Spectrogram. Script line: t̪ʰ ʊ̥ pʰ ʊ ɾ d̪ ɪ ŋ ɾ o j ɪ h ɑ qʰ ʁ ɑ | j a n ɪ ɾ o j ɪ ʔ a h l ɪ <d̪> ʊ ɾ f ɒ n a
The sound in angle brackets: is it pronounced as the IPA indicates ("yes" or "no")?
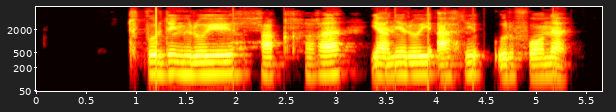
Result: no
